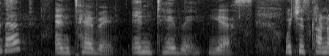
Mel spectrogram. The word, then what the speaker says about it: Entebbe: Entebbe.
